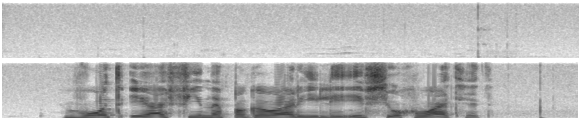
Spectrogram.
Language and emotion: Russian, angry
